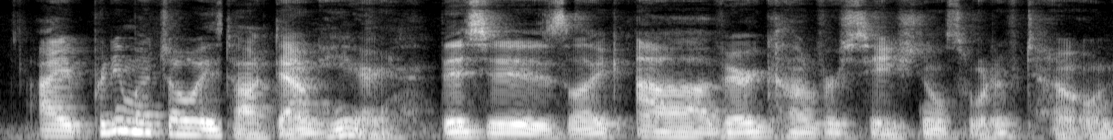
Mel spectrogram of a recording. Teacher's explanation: you can kind of hear my voice is coming in and out a little bit because it's being elongated and I'm not giving enough air to support that low sound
